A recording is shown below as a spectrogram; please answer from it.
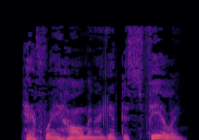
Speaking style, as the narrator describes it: Shirley said in an unsteady voice

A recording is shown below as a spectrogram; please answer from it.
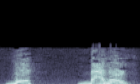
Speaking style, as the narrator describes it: he shouted

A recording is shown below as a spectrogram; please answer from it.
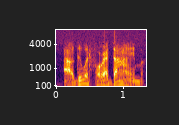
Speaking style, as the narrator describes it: the hobo croaked

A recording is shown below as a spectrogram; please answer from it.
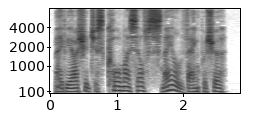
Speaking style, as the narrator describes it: he muttered as he rolled a section of a pillar across the courtyard

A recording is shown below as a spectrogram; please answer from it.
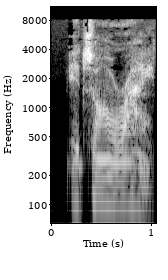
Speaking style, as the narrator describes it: he said softly

